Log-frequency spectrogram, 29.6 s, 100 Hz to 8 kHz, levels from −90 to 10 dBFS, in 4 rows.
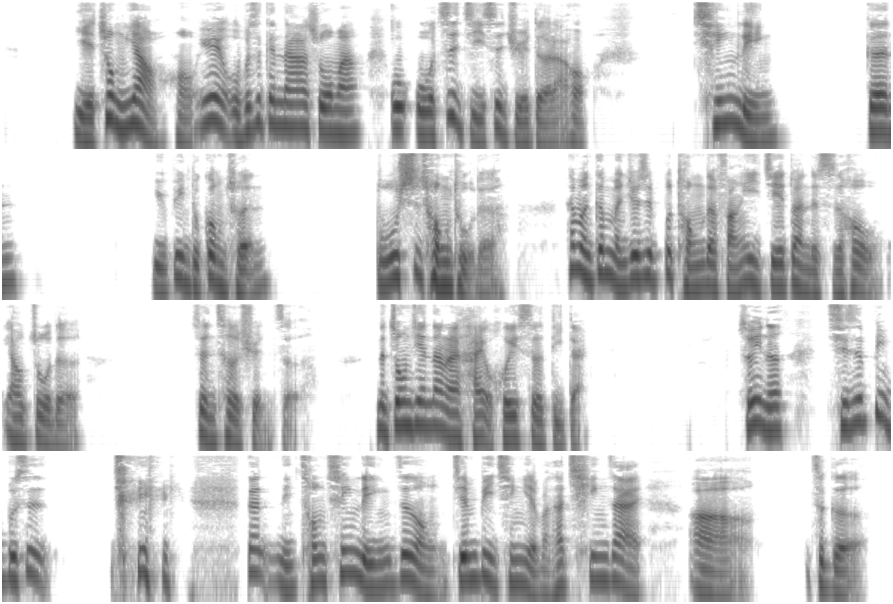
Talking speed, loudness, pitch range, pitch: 195 characters per minute, -28 LUFS, 145-205 Hz, 170 Hz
